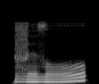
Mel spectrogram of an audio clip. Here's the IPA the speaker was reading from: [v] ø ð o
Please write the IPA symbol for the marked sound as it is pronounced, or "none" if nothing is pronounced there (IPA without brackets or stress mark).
v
